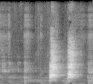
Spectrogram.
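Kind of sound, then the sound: animal, dog barking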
